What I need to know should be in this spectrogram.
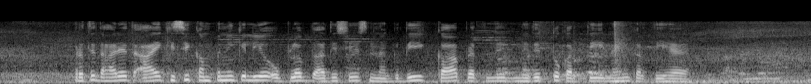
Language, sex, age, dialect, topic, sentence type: Hindi, male, 18-24, Kanauji Braj Bhasha, banking, statement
